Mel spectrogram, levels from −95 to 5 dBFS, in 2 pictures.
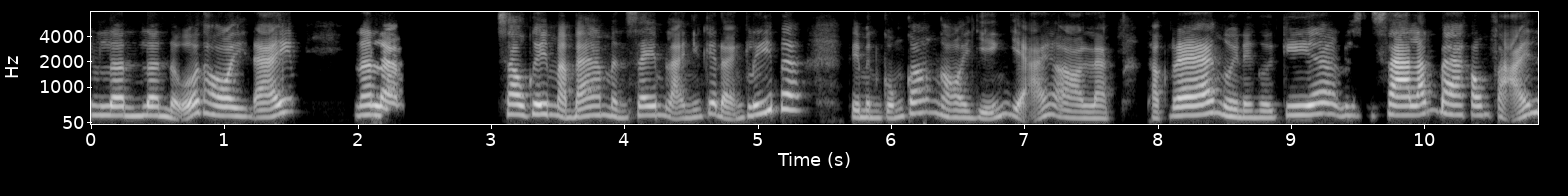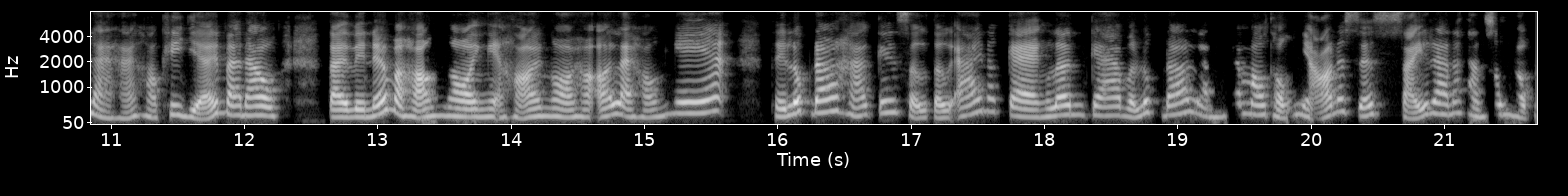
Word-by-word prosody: lên 240 -2 0
lên 240 -2 +1
nữa 250 +8 +1
thôi. 235 -5 +1
Đấy, 265 - 0 0.4
nên 255 +1 +2
là 245 - +6 0.8
sau 265 -1 +2
khi 265 +2 +5
mà 225 -6 -2
ba 210 +6 -2
mình 210 -7 -7
xem 240 +6 -1
lại 200 -6 -6
những 195 +3 -11
cái 285 +5 -2
đoạn 170 - -4
clip 265 - 0
á, 400 -2 +1 0.4
thì 190 - -5
mình 185 -1 -6
cũng 175 +5 -5
có 300 +2 -3
ngồi 190 - -5
diễn 175 - -8
giải, 220 +2 -5
ờ, 185 -9 -5
là 170 -1 -5 0.3
thật 170 - -9
ra 240 +3 +6
á, 285 - +5
người 230 -9 -2
này 180 - -4
người 180 0 -6
kia 250 +1 +2
á 280 0 +1
x 240 -1 -11 0.2
xa 250 -2 +9
lánh 270 +8 0
ba 270 -3 +2
không 250 -1 -2
phải 250 +2 -3
là 285 -3 -2
hả 165 +4 -7
họ 220 -5 -6
khi 255 +8 -4
dễ 220 +7 +2
ba 265 -4 +1
đâu, 240 -1 +4 0.4
tại 195 -1 +5
vì 200 0 +2
nếu 265 - +5
mà - - +6
họ 205 -2 +5
ngồi 210 -3 +4
ng 205 +1 -3
họ 200 +1 +1
ngồi 210 -3 0
họ 200 - -2
ở 210 - +1
lại 280 -6 +3
họ 190 -2 -6
nghe 295 +1 +2
á, 355 +2 +1 0.4
thì 210 -2 +1
lúc 300 +5 +6
đó 315 +1 +5
á 355 - +2
hả 240 -9 -4
cái 315 +2 -3
sự 185 - -3
tự 175 - +1
ái 255 - -3
nó 345 - -7
càng 205 -3 +3
lên 255 +3 +2
cao 240 -1 -2
và 200 -3 -2
lúc 305 +1 -1
đó 270 +5 -1
là 290 -8 -8 0.2
cái 275 - -10
mâu 255 -1 +1
thuẫn 190 -9 -2
nhỏ 235 -5 0
nó 335 - -4
sẽ 255 -8 -2
xảy 275 - -2
ra 285 -2 +1
nó 295 +3 -9
thành 210 -3 -5
xung 260 +3 -7
đột - - -5
240 Hz, 255 wpm, -21 LUFS, 200-270 Hz, 0.8 s, xa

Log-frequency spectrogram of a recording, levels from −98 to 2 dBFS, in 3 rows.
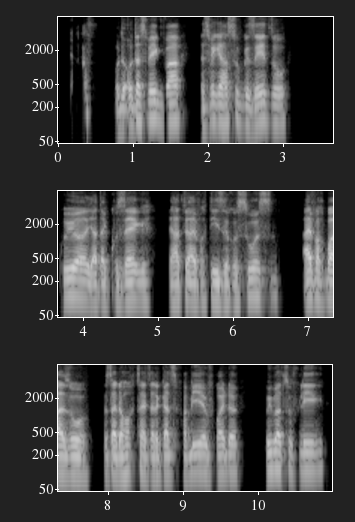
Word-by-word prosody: Ja - - -28
krass. - - -16 0.2
Und - - -7
und - - -2
deswegen 120 -1 +2
war 120 0 +5 0.2
deswegen 115 +4 +1
hast 110 +1 0
du 115 -4 -8
gesehen 110 +3 +2
so, 110 0 -6 0.6
früher 110 -1 +3
ja, 90 -1 +2
dein - - -3
Cousin, 95 +2 +1 0.3
der 90 - 0
hatte 90 +2 +1
einfach 95 0 0
diese 95 -1 -2
Ressourcen, 110 +3 -3 0.3
einfach 105 -1 +3
mal 100 -1 +6
so 90 -2 -1 0.2
für - - -9
seine 95 -1 +3
Hochzeit, 105 0 -2
seine 95 0 0
ganze 100 0 -1
Familie, 100 +2 -1
Freunde 105 +1 -2 0.3
rüberzufliegen. 110 0 -1
105 Hz, 170 wpm, -26 LUFS, 95-110 Hz, 0.6 s, mal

